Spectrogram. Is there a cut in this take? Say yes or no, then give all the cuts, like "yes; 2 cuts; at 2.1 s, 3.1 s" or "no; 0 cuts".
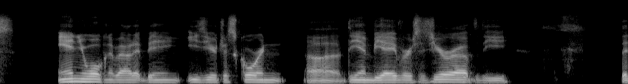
yes; 3 cuts; at 1.0 s, 2.9 s, 4.7 s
